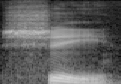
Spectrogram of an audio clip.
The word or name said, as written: she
